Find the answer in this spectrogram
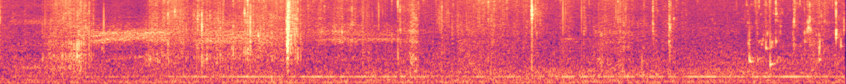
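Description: Faint rustling and a few light clicks as someone moves through wet, boggy grass to the water's edge with a pond-dipping net, over a faint steady hum.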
